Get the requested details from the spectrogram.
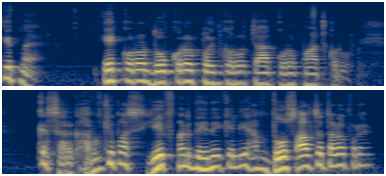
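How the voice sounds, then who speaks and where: At a normal pace, in a warm, slightly high voice, a Kashmiri community representative of around sixty is interviewed. His testimony is emphatic and insistent, marked by rhetorical questions and English phrases mixed into his speech.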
